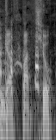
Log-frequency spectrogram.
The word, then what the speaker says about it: gazpacho: Ja, med panna rakt ner i min tomatsoppa i min gazpacho. Gazpacho, det är som man uttalar det.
